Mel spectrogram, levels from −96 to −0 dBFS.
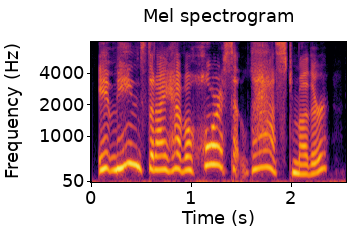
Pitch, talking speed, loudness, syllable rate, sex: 300 Hz, 235 wpm, -16 LUFS, 5.3 syllables/s, female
